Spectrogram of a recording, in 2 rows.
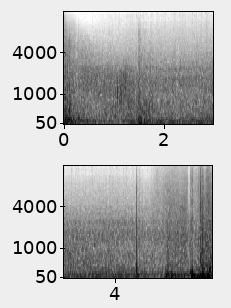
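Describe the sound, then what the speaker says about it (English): Distant gunfire and rocket blasts sound across a Hell Let Loose battle on the Elsenborn Ridge map, with scattered sharp cracks and booms over a low, rumbling ambient background. "One rocket from 79. It was Jarvis with the miss there"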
